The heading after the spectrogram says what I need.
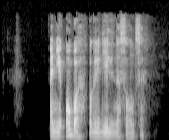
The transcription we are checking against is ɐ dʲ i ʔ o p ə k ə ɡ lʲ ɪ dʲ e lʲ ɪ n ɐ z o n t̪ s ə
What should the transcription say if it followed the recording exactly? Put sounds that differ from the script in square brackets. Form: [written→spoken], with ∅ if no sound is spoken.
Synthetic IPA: ɐ [dʲ→nʲ] i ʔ o [p→b] ə [k→p] ə ɡ lʲ ɪ dʲ e lʲ ɪ n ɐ [z→s] o n t̪ s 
